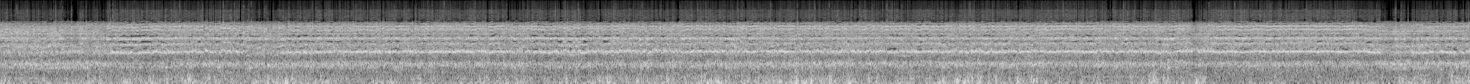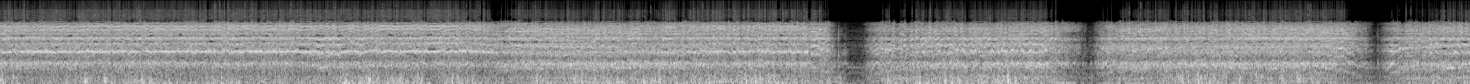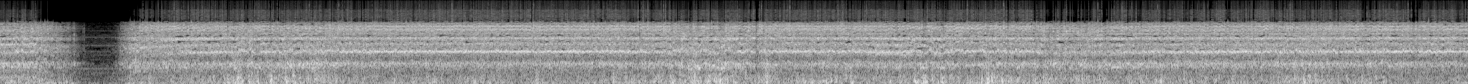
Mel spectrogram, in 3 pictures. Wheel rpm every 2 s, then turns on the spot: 220, 230, 230, 230, 230, 240, 230, 230, 230, 230, 220, 160, 170, 190, 150, 120, 230, 230, 240, 220, 230, 230.
none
